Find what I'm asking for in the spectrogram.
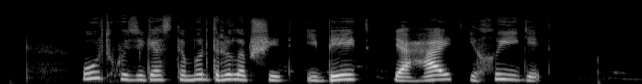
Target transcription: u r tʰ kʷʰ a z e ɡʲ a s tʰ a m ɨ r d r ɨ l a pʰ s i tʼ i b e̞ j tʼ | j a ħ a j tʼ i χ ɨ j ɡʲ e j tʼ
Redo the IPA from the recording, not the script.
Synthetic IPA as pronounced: u r tʰ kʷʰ a z e ɡʲ a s tʰ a m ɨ r d r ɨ l a pʰ ʂ i tʼ i b e̞ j tʼ | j a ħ a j tʼ i χ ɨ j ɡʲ e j tʼ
